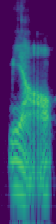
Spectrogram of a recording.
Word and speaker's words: 淼: 这个字要念有没有人会念哎呀这个字太少见了啊这个字老师教大家教大家念啊这个要念秒这个字念秒 OK 秒哦好很少见的字写给各位看一下秒好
